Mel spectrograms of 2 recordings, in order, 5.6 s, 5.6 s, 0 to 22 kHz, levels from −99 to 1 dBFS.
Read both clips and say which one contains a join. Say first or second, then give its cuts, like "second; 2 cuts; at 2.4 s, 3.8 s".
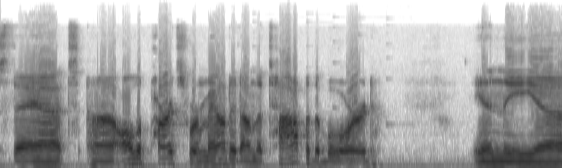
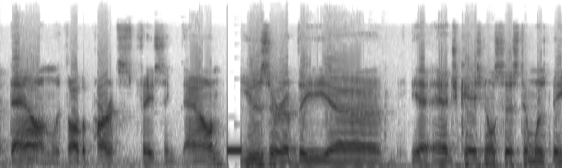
second; 2 cuts; at 2.4 s, 3.9 s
